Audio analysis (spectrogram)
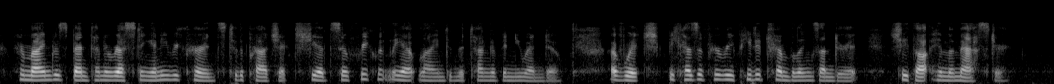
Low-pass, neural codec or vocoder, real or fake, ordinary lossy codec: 7.2 kHz; none; real; Opus, 16 kbps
